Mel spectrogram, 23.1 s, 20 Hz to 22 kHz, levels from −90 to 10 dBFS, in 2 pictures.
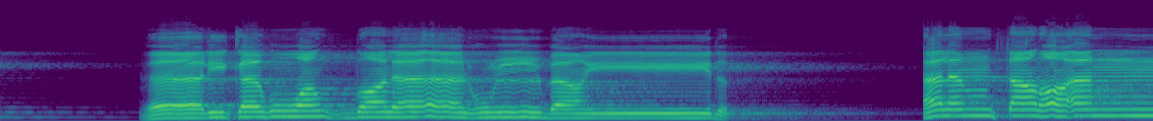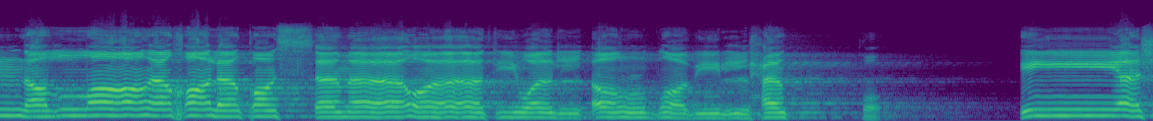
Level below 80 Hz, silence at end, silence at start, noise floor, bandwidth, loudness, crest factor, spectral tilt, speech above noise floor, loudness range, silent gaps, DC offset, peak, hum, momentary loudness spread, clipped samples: -70 dBFS; 0 s; 1.45 s; -71 dBFS; 9.4 kHz; -17 LUFS; 18 dB; -5 dB/octave; 54 dB; 8 LU; none; under 0.1%; 0 dBFS; none; 9 LU; under 0.1%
